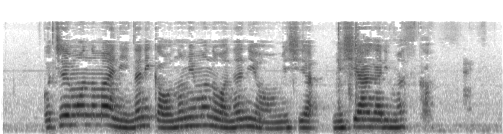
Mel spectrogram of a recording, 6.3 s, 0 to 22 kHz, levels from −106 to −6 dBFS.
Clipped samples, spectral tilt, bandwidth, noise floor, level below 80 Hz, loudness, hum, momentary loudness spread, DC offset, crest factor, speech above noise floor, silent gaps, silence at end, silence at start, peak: under 0.1%; -5 dB/octave; 11.5 kHz; -63 dBFS; -68 dBFS; -27 LUFS; none; 12 LU; under 0.1%; 16 dB; 36 dB; none; 0.45 s; 0.55 s; -12 dBFS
